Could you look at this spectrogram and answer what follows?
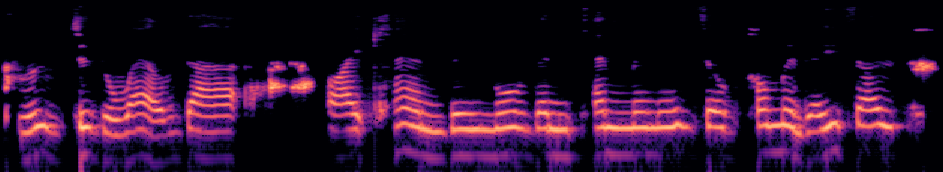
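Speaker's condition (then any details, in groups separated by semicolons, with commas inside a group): Cerebral palsy; from birth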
